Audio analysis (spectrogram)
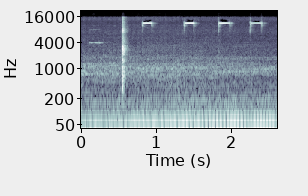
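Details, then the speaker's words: LG CRT TV that won't power on, indicator not lighting: a sharp tick followed by faint high chirps about twice a second from the power supply. Ticking with no power-on; cause unconfirmed. "यह देखिए दोस्तों indicator नहीं जा रहा है लेकिन आवाज सुन सकते हो कि चिक टाइप आवाज निकालता है"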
